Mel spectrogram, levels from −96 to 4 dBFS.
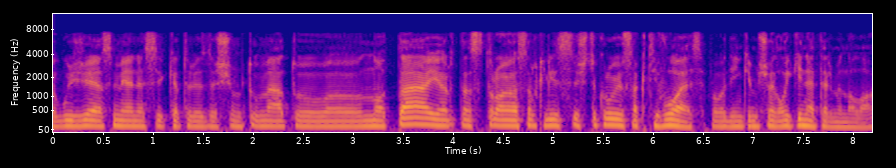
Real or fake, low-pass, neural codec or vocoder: fake; 7.2 kHz; codec, 16 kHz, 8 kbps, FunCodec, trained on Chinese and English, 25 frames a second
